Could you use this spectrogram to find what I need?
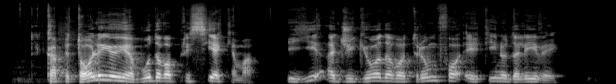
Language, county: Lithuanian, Telšiai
